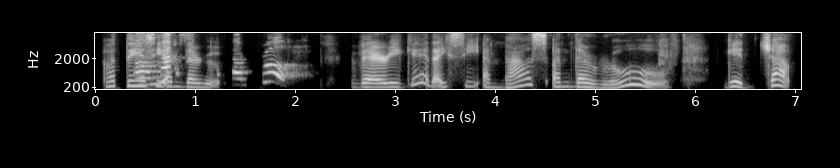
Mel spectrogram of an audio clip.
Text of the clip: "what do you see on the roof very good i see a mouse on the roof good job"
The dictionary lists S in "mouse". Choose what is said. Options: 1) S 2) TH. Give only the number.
1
